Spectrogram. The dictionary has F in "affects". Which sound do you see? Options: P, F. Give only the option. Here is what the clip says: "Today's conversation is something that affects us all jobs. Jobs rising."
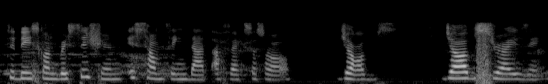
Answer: F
